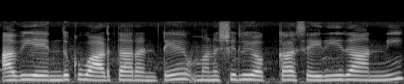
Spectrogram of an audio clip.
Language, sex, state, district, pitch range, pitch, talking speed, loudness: Telugu, female, Andhra Pradesh, Visakhapatnam, 195-215 Hz, 205 Hz, 90 wpm, -17 LUFS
